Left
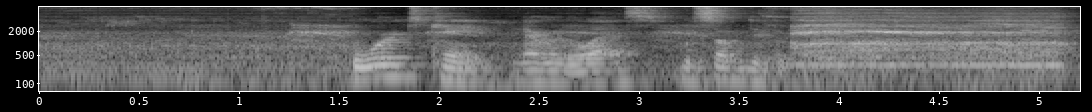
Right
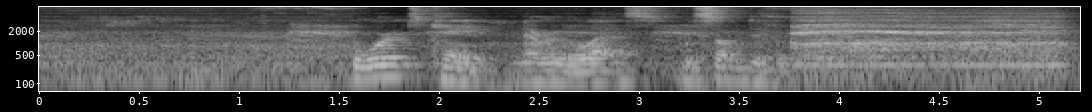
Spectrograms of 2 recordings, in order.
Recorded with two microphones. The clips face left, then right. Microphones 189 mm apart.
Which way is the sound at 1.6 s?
5° left (ahead or behind).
